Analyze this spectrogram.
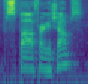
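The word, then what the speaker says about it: Spa-Francorchamps: Yeah, yeah, yeah, how do you say it? Spa Francorchamps. I just call it Spa. Yeah, see? Is it Francorchamps? Francorchamps, I don't know. It's half French. Actually, it's half Dutch, half French, I'm just going to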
